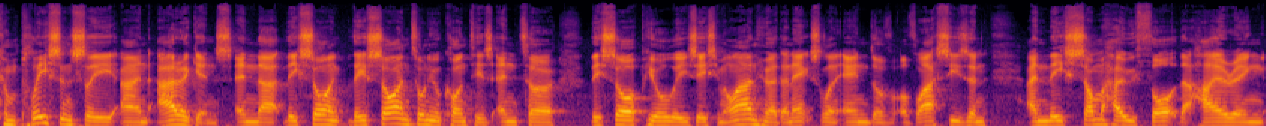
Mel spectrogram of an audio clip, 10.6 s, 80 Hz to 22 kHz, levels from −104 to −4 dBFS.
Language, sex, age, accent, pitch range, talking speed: English, male, 20-39, British, 115-135 Hz, 180 wpm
